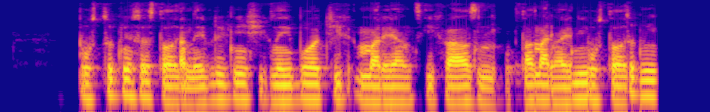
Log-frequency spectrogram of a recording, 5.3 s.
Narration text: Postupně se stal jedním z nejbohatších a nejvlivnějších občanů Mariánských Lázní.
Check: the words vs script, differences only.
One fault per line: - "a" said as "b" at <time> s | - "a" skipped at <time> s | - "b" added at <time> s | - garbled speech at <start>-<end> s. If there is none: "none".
- "jedním z nejbohatších" skipped at 1.4 s
- "občanů" said as "nejbohatších" at 2.0 s
- garbled speech at 3.8-4.9 s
